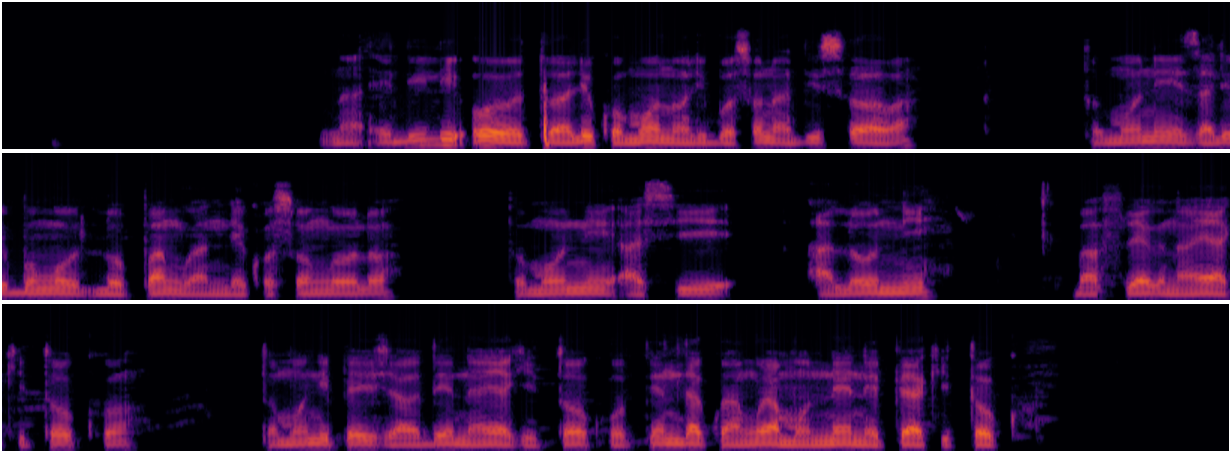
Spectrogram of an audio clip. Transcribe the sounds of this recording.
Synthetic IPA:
na˨ʔe˨li˦li˦ʔo˦jo˨to˨za˨li˦ko˨mɔ˦na˨li˨bo˨so˦na˨bi˦so˦a˦wa˦ | to˨mɔ˦ni˦e˨za˨li˦bɔ˦ŋɡo˦lo˨pa˦ŋɡo˨ja˨nde˨ko˨sɔ˦ŋɡo˦lɔ˦ | to˨mɔ˦ni˦a˨si˦ | a˨lo˦ni˦ | ba˨flɛ˦ʁna˨je˦ja˨ki˨tɔ˦kʰɔ˦ | to˨mɔ˦ni˦pe˦ʒa˨ʁde˦na˨je˦ja˨ki˨tɔ˦kʰɔ˨pe˦nda˦ko˨ja˨ŋɡo˦ja˨mo˨nɛ˦nɛ˨pe˦ja˨ki˨tɔ˦kɔ̥˨

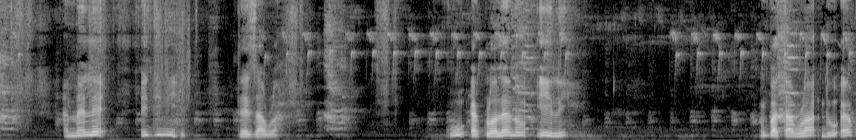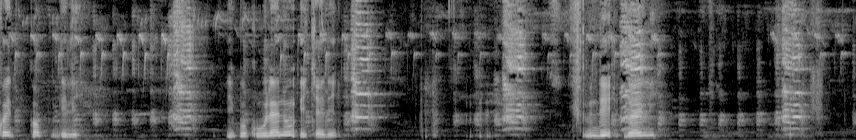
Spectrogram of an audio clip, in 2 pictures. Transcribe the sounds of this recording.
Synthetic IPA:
ɛ˨mɛ̃˨lɛ˦ | e˦d̪i˦nĩ˦ | t̪ɛ˨za˨wla˨ | ku˦ɛ˨k͡plɔ˨lɛ˦nʊ̃˦e˦˨lɪ˦ | nṵ˦ɡ͡ba˨t̪a˨wla˦dʊ˦ʔɛ˦kɛ˦kɔ˦˨di˨li˨ | ji˨k͡po˨ku˨lɛ˦nʊ̃˦ʔḛ˦t͡ʃɛ˨dɪ̰˨˦ | de˦do˦ɛ˦li˦

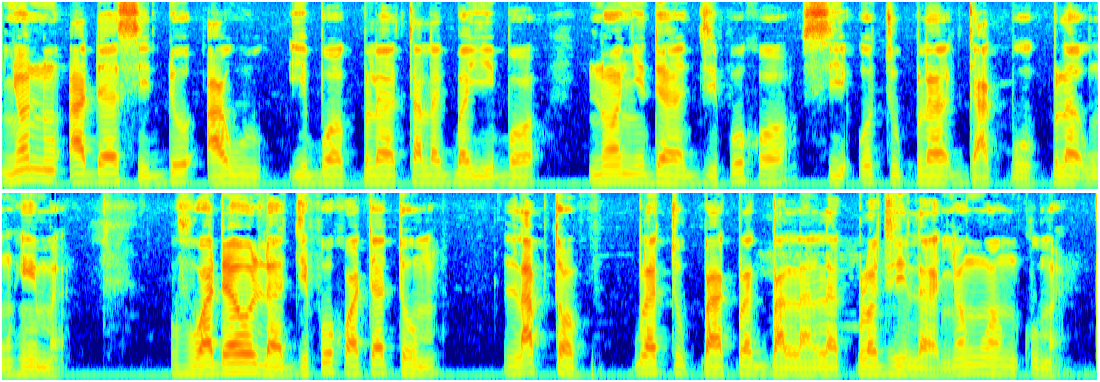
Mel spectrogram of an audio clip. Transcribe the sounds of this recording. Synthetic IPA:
ɲɔ̃˦nũ˦ʔa˨ɖə˦si˨ɖo˦a˨wu˦ | ji˨bɔ˦k͡plə˦t̪a˦lə˦ɡ͡bə˦ji˨bɔ˦ | nɔ̃˦ɲĩ˦ɖə˦d͡ʑi˨ɸo˦xɔ˦si˨wʔo˦t̪u˦k͡plə˦ɡa˨k͡po˨k͡plə˦ŋũ˨ɦɛ̃˦mə̰̃˨ | vu˨a˨ɖə˦wo˦lə˨d͡ʑi˨ɸo˦xɔ˦a˨t̪ə˦t̪o˦m | la˦pt̪ɔ˦p̚ | k͡plə˦t̪u˦k͡pa˦k͡plə˦ɡ͡ba˨lã˨lə˨k͡plɔ˦d͡ʑi˦lə˨ɲɔ̃˦ŋũ˦a˦ŋũ˦ku˦mə̰̃˨

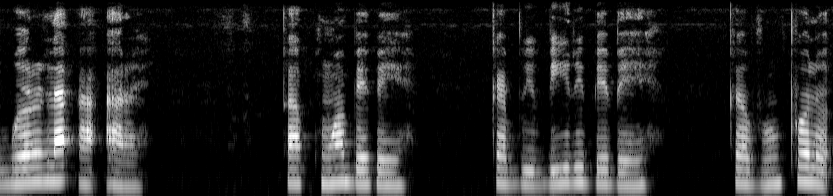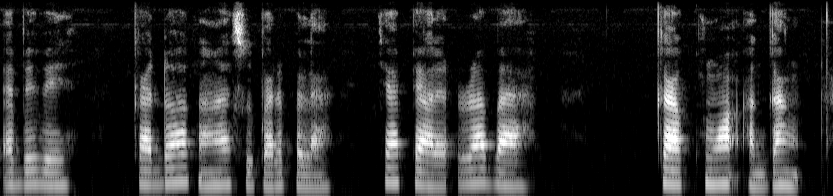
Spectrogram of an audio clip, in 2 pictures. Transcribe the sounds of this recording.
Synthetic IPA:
ɡ͡bo˦ɾɪ˦la˦ʔa˨ʔa˨ɾɪ˨ | ka˨kʊ˨ŋɔ˦be˦be˦ | ka˨bi˨biː˦ɾi˦be˦be˦ | ka˨vu˨˦n˦pʰo˦lo˨ʔa˨be˦be˦ | ka˨dɔ˦a˦ka˨ŋa˦su˨k͡pa˨ɾɪ˦pɪ˨la˨ | t͡ʃa˦pɛ˨ɣɪ˨lɪ˨ɾa˦baː˨˦˨ | ka˨kʊ˨ŋɔ˦a˨ɡa˦ŋ

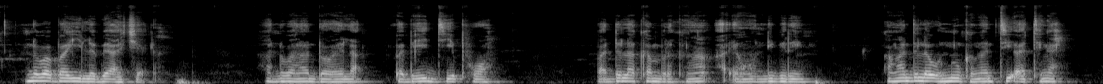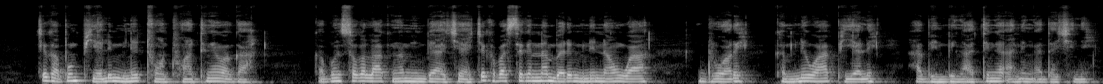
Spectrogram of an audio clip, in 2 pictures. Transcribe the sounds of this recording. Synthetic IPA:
nʊ˦ba˦ba˦ji˦la˨bɛ˦a˨t͡ʃɛ̰˨ | a˨nʊ˦ba˦na˦dɔ˨ɪ˦la˨ | b̥a˨bɛː˦dɪ˨e˦pʰʊ˦ɔ˦ | ba̰˨dɪ˦la˦ka˦mbɪ˨ɾɪ˨kʰa˨ŋa˦a̰˨ʔɛ̰˨ʊ˨˦i˦bi˦ɾɪ˦ŋ | ka˨ŋa˦dɪ˦la˦o˨nuː˦ka˨ŋa˦tʰi˦a˨tɪ˦ŋɛ˦ | t͡ʃɛ˦ka˨bʊ˦npɪ˨jɛ˨lɪ˦mi˨ne˦tu˨ɔ˨tu˨a˨tɪ˦ŋɛ˦wa˨ɡa˨ | ka˨bʊ˦n˦sɔ˦ɣɪ˦la˦ka˨ŋa˦mɪ˦m˦bɛ˦a˨t͡ʃɛ˦˨t͡ʃɛ˦ka˨ba˦sɛ˦ɡɪ˦na˦mba˨ɾɪ˦mi˨ne˦na˨˦ŋwaː˦ | dʊ˨ɔ˨ɾɪ˦ | ka˨mi˨ne˦waː˨˦pʰɪ˨jɛ˨lɪ˦a˨bɪ˨mbi˨ŋ˨a˨tɪ˦ŋɛ˦ʔa˨nɪ˦ŋa˨da˨t͡ʃi˦nɪ˨

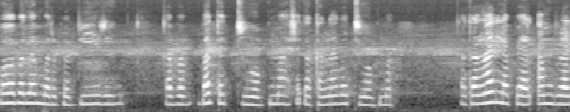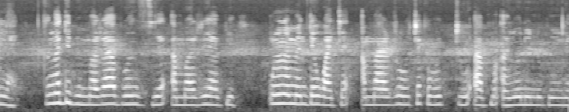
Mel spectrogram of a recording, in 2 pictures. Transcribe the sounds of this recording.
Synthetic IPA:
pɔ˦ba˦la˦ma˨ɾɨ˨ba˨biː˦ɾɪ˦ | ka˨ba˦ta˨tu˨o˨bʊ˦ma˦ʃɛ˦ka˨ka˨ŋa˦ba˦tu˨a˨bʊ˦ma˦ | ka˨ka˨ŋa˦la˨pa˨jɛ˨la˦mbɾa˦la˨ | ka˨ŋa˦dɪ˦bɪ˨ma˨ɾaː˦bʊ˦nzi˨ja˦ʔa˨ma˨ɾɪ˦a˦bi˦ɛ˨ | ʊ˦na˦na˦mɪ˦ndɪ˦wa˨da˨a˨ma˨ɾɾʊ˦t͡ʃɛ˦ka˨ba˦tuː˦ʔa˨bʊ˦ma˦ʔa˨ɲo˦nɪ˦nu˦ɡʊ˦njɛ˦

